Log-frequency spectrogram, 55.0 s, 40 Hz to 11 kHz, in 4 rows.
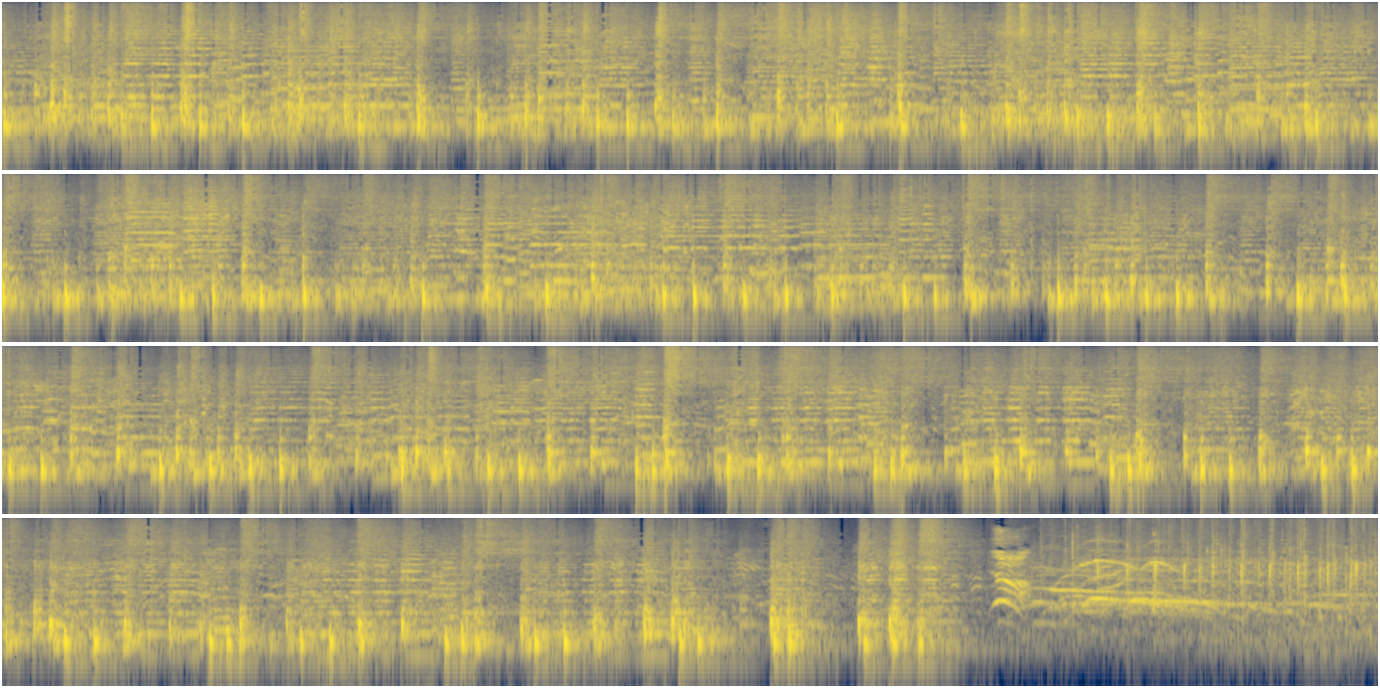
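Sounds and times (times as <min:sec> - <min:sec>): music with steady drum beat: 0:00.0 - 0:51.2.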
